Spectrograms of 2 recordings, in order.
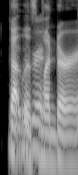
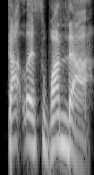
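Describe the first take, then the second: First: It is said in the speaker's normal accent. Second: It is said in a thick Australian accent. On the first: "if you can't parse my terrible Australian accent" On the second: "in the thickest Australian accent of all time"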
